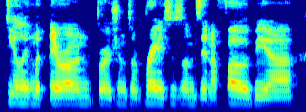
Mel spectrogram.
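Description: A woman's voice: low-pitched, level tone, moderate pace, a little mellow. A young woman, reflecting thoughtfully and expressively in a conversational interview. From New Zealand. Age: young adult. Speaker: podcast guest, youth advocate and poet.

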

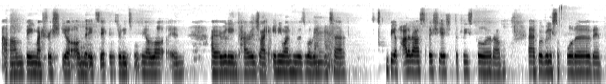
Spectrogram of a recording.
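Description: A young woman from New Zealand, a student guest talking in a soft, hesitant way with many pauses. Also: sits low, monotone, rough recording. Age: young adult. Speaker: student association exec member, guest. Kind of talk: casual radio chat.

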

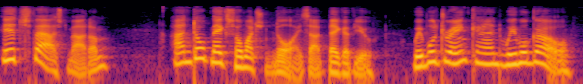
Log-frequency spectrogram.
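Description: Storybook soldier, a man's performance: earnest, insistent persuader with lifted, animated delivery. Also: high-pitched, unhurried, vocal fry, pitched above the performer's own voice, full character voice. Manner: earnest, coaxing, persistent. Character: eager, insistent blue-eyed young French soldier.

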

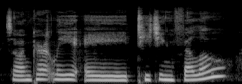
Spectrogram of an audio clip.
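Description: A woman's voice: medium pitch, normal speed, a little mellow. A woman in her twenties from Malaysia, answering interview questions casually and hesitantly, with many ums and uhs. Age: 20s. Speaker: interview guest.

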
